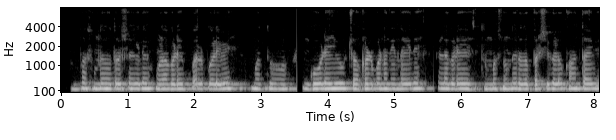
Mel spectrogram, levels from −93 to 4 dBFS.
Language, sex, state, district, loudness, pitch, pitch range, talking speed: Kannada, male, Karnataka, Dharwad, -25 LUFS, 175 Hz, 170-180 Hz, 135 wpm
